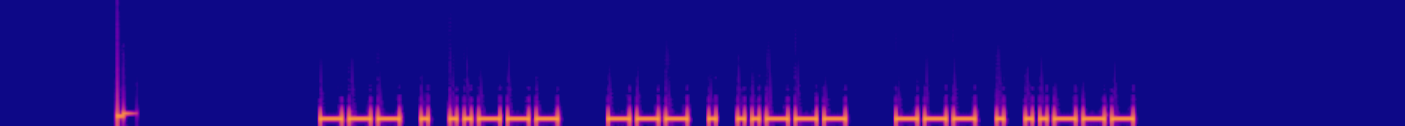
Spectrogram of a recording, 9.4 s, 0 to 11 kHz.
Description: Morse code, heard as a keyed tone, about 25 wpm, 700 Hz. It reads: OE2 OE2 OE2
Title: Callsign Prefixes for Top 25 DXCC - Repeated 3x - 25wpm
